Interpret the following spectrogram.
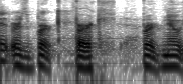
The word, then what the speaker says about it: Burke: Burke. Burke, no E. Okay. There is an E. Or no E pronunciation.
